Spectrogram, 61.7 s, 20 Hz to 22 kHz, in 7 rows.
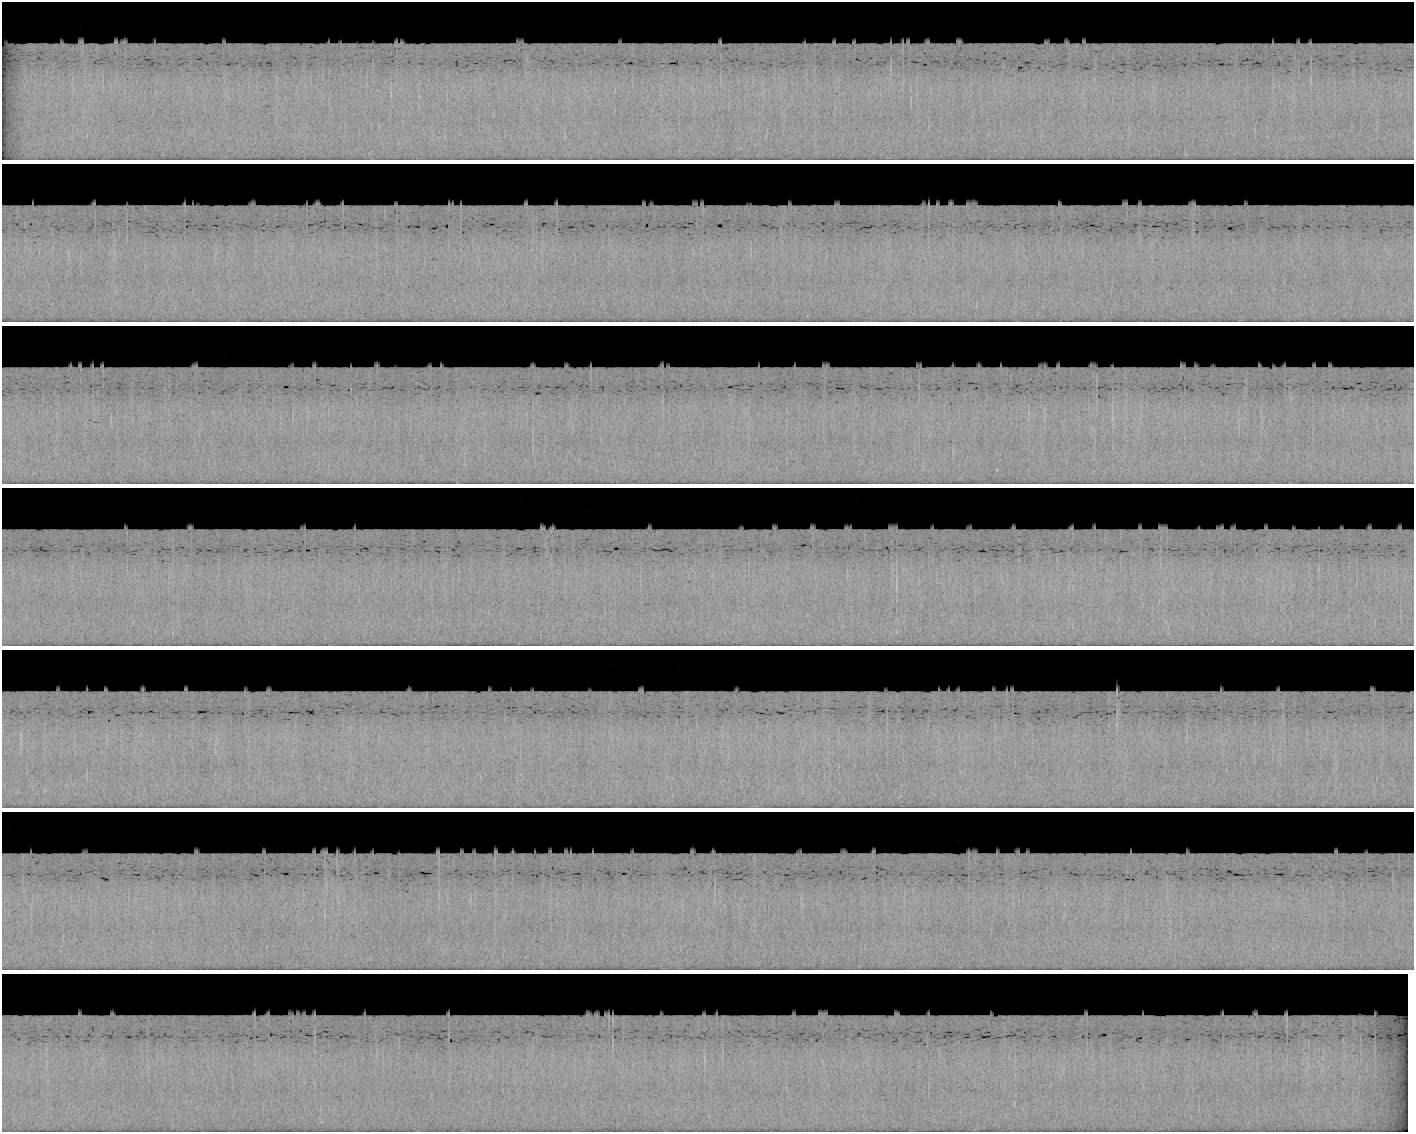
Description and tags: River rapid Camp Blommaberg 1
Recording of a small rapid in the river Voxnan in Sweden.
Equipment used: Zoom H4, internal mice.
Date: 14/08/2015
Location: Camp Blommaberg, Loan, Sweden
Rapid, Water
